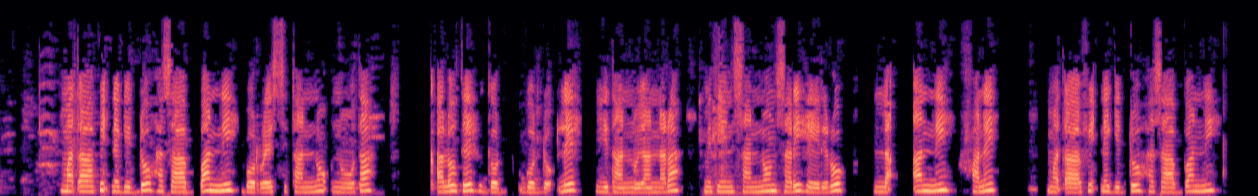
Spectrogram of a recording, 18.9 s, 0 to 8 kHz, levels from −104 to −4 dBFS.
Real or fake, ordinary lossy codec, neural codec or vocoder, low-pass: real; MP3, 32 kbps; none; 7.2 kHz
